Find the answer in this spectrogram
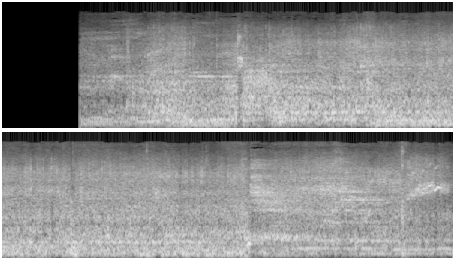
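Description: Stunt scooter wheels rolling on a concrete skatepark surface, a loud steady rolling noise with a few sharp knocks, starting after half a second of silence. A rising sound comes near the end.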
